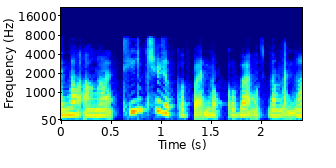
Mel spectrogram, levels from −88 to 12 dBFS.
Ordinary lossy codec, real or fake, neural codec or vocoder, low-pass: none; fake; codec, 16 kHz, 1 kbps, FreqCodec, larger model; 7.2 kHz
